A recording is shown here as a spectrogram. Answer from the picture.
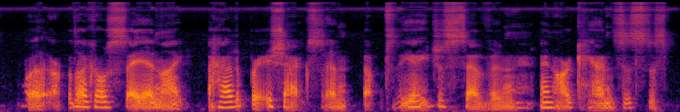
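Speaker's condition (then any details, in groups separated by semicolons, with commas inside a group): Cerebral palsy; since birth, hand tremors; age 57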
